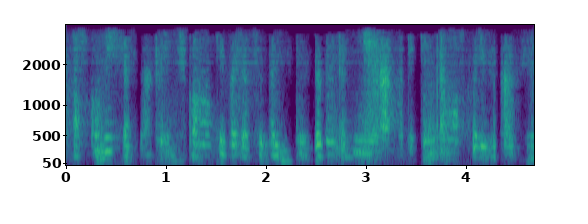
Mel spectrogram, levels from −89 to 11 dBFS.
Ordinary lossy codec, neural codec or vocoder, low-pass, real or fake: MP3, 24 kbps; codec, 44.1 kHz, 0.9 kbps, DAC; 3.6 kHz; fake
